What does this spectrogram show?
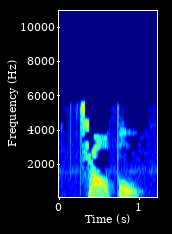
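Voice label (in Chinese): "脚步", Mandarin Chinese; hsk; chinese-flashcards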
